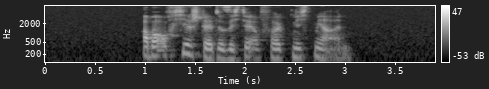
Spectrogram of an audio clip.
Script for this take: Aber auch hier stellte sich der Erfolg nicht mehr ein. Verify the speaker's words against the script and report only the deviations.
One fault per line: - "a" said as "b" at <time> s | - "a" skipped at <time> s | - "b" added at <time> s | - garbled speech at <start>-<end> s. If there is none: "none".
none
